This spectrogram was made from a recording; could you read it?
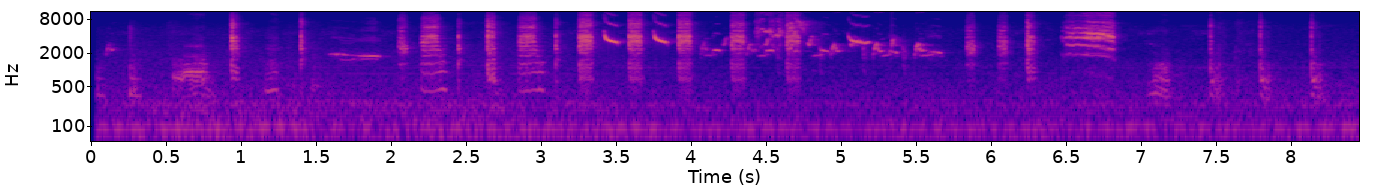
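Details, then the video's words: Black-winged myna in lively full song: rapid, harsh, clicking and rasping notes repeated several times a second, broken by bursts of bright whistled phrases and squeaky upward slurs. A low steady hum runs underneath. "Burung Jalak Putih GACORRR!!!"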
